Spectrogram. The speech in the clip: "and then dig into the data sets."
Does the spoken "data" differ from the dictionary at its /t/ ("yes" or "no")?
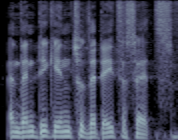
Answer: no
